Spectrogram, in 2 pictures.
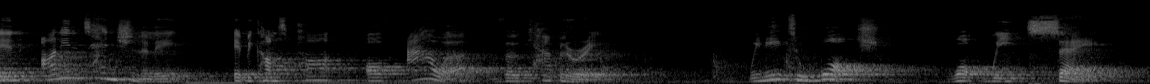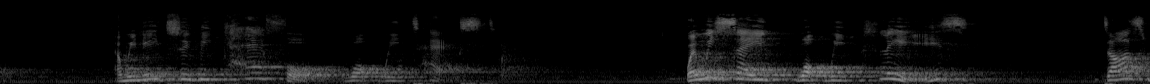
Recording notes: Live. Christ Church, Bayston Hill (UK).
